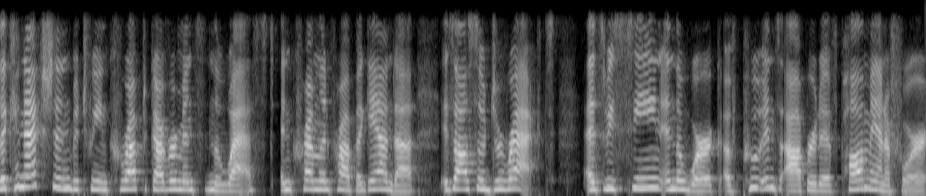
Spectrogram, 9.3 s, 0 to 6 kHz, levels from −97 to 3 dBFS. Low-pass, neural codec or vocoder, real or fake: 5.4 kHz; none; real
